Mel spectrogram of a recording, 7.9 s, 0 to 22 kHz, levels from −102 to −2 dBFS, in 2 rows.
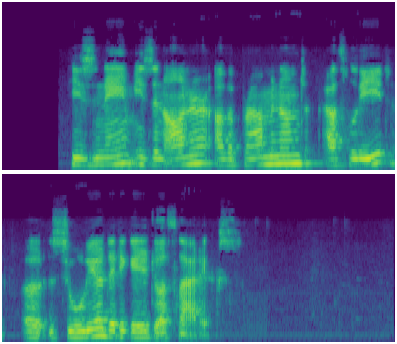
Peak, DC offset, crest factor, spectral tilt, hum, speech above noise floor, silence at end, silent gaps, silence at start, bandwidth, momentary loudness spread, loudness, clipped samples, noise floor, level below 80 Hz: -2 dBFS; under 0.1%; 20 dB; -5 dB/octave; none; 45 dB; 1.6 s; none; 0.7 s; 8.8 kHz; 7 LU; -20 LUFS; under 0.1%; -65 dBFS; -58 dBFS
